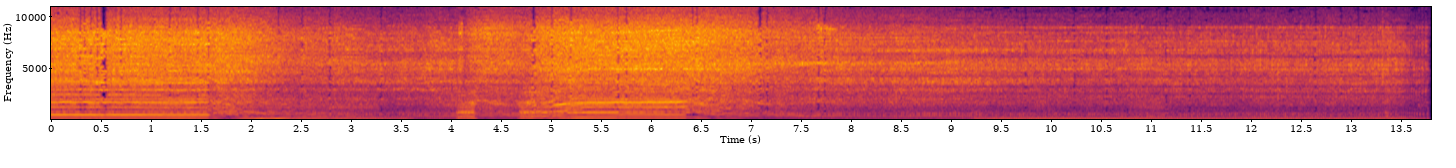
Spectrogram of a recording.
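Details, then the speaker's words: Stihl MS250 chainsaw, carburetor cleaned, high-mixture screw turned in at wide open: screaming revs peak then dive and bog twice as leaned past peak; set back to slightly rich, rougher four-stroking burble. "same thing you could see how I turned in that high mixture screw until the saw reached its peak and started to go over the edge and bogged down"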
